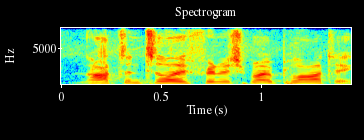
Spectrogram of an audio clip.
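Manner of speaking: put-on British accent. Retelling his reply when she called him to bed, in a British accent. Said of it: "stop doing the British accent".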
